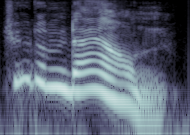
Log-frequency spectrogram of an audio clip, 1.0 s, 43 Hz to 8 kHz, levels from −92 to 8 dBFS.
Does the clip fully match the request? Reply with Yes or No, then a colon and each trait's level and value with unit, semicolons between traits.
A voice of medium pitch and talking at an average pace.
No: high, 220 Hz; average, 190 wpm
